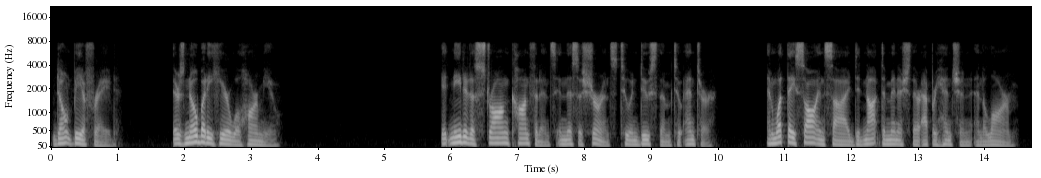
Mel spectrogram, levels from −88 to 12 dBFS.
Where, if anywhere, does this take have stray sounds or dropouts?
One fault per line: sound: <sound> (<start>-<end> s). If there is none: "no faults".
no faults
